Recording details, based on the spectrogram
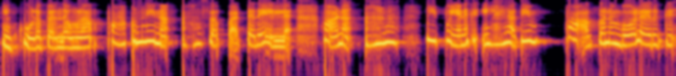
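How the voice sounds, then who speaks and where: A woman's voice: very high-pitched, moderate pace, gravelly, lo-fi sound. A woman voicing a mistreated, grieving young bride in a cartoon drama, crying and pleading. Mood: tearful. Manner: tearful and pleading.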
